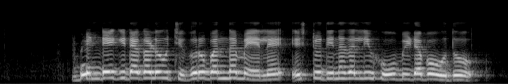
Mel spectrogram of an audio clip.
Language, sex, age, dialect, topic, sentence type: Kannada, female, 36-40, Coastal/Dakshin, agriculture, question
